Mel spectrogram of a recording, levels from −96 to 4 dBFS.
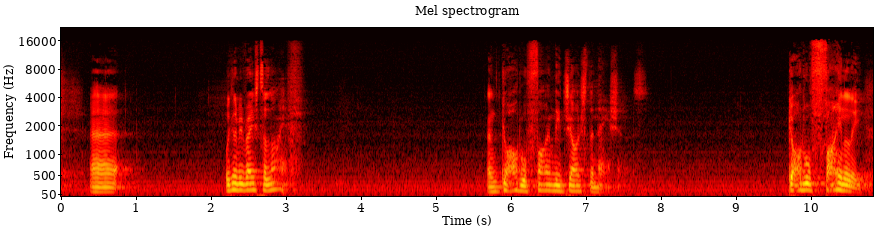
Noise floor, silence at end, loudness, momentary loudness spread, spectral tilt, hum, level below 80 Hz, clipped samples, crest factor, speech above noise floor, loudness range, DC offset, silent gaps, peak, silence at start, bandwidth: -60 dBFS; 0 s; -34 LUFS; 23 LU; -5.5 dB/octave; none; -66 dBFS; under 0.1%; 22 dB; 27 dB; 5 LU; under 0.1%; none; -14 dBFS; 0 s; 16.5 kHz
